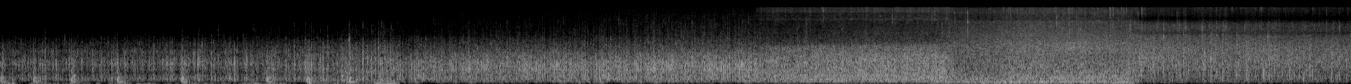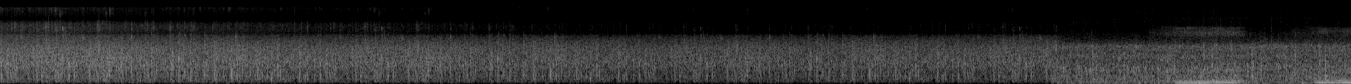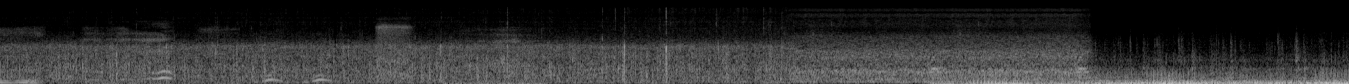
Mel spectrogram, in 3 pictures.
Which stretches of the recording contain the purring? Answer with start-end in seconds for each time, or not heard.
36.5-40.4.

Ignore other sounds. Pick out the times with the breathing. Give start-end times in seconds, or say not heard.
25.0-32.5.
